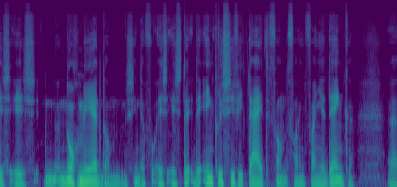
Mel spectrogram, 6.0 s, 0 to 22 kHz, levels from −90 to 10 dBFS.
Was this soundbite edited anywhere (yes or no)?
yes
